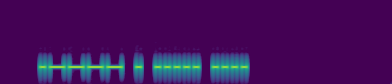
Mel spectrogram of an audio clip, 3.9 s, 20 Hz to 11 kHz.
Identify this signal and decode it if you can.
Morse code, heard as a keyed tone, about 25 wpm, 700 Hz. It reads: 1E5H
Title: Four Challenging Letter-Number Combinations 25wpm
